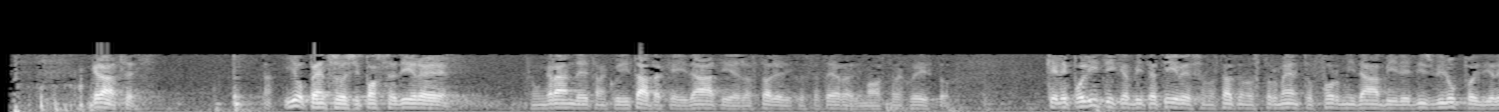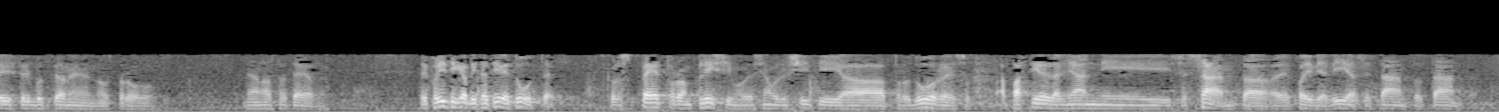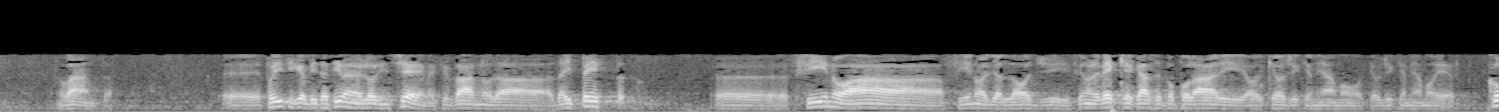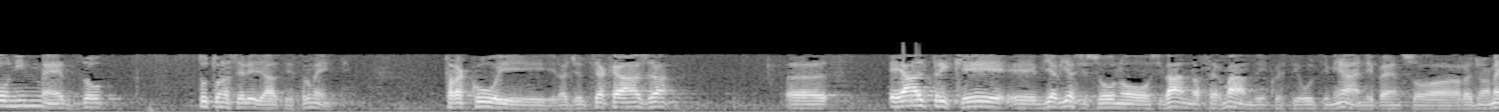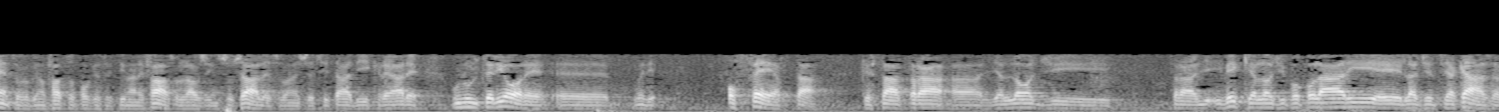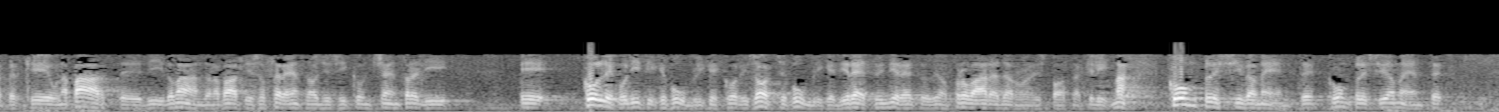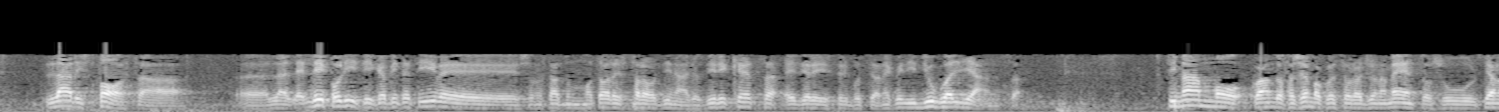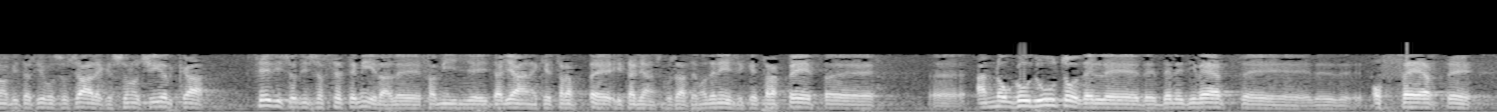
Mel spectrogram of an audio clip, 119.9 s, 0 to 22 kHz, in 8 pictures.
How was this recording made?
Seduta del 11/12/2014 Linee guida per l’appalto per la gestione di attività e progetti orientati all’educazione all’abitare, mediazione condominiale e di vicinato – Periodo dall’1.4.2015 al 30.9.2016 Audio Consiglio Comunale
